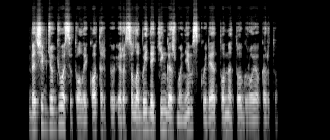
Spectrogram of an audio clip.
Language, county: Lithuanian, Kaunas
